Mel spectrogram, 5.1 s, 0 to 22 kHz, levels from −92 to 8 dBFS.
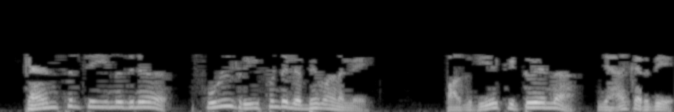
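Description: From start to finish the speech carries heavy damage that is most likely MP3 compression, starved hard enough to fit a very low rate, around 8 kbps. Nothing survives above 3 kHz, so the top end is simply gone and everything sounds dull and boxed in. With so few bits, the encoder keeps dropping weaker frequency detail and bringing it back frame by frame, giving that watery, swirling texture and softened consonant edges.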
